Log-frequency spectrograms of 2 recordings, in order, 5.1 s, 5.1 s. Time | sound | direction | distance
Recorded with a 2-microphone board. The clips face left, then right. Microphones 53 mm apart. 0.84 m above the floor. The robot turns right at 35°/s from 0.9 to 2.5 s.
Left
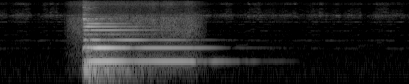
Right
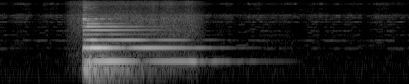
1.0 | a guitar | 35° right | 1.3 m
